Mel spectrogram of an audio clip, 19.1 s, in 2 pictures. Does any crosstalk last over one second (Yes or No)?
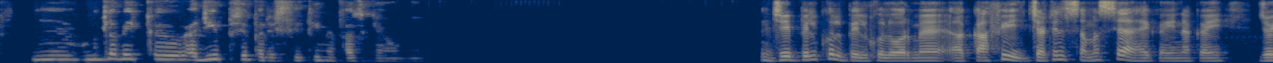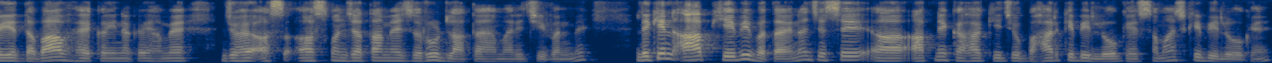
No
